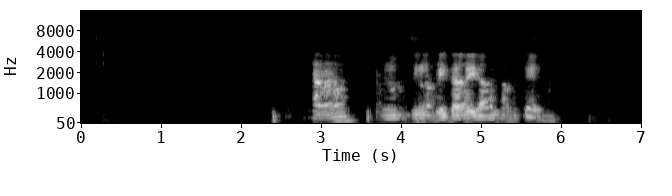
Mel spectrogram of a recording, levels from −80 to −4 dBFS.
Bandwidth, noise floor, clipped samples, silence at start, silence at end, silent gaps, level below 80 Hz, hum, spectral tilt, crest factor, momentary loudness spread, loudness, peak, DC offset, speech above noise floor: 6.8 kHz; -89 dBFS; under 0.1%; 2.4 s; 1.1 s; none; -80 dBFS; none; -8 dB/octave; 22 dB; 15 LU; -25 LUFS; -6 dBFS; under 0.1%; 64 dB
